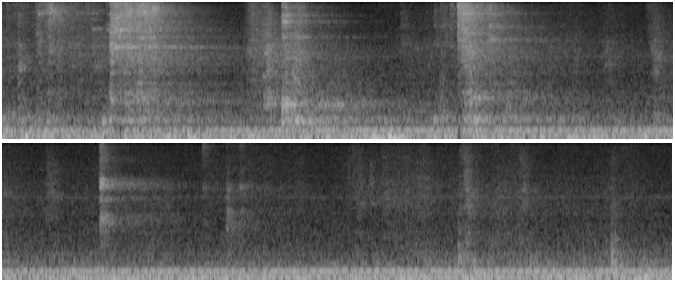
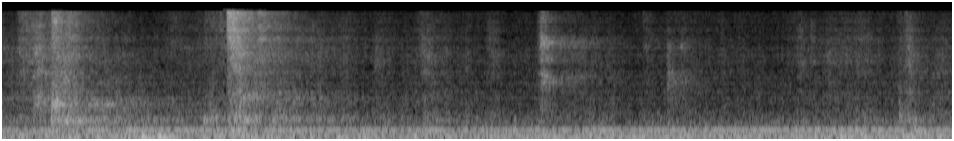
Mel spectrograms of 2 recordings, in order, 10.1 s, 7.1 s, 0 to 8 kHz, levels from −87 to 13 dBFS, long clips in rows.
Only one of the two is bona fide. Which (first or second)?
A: first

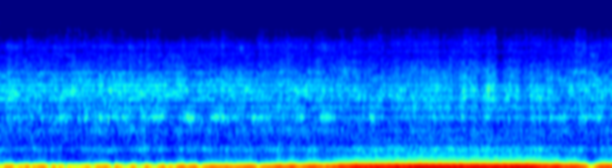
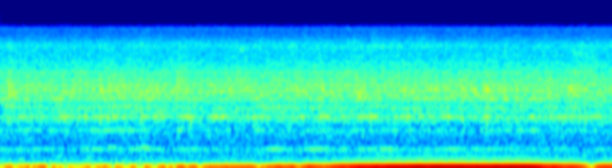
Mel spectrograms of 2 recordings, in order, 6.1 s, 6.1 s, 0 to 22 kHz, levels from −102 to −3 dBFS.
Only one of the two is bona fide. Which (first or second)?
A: second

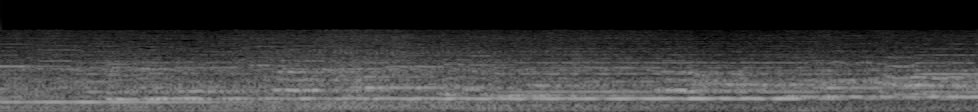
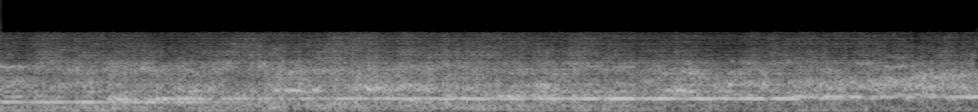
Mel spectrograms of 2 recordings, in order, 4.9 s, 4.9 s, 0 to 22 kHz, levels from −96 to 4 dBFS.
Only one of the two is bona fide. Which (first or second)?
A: first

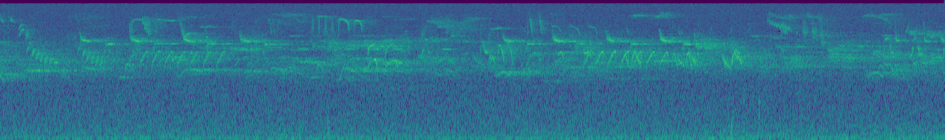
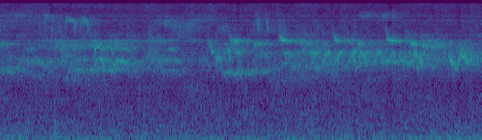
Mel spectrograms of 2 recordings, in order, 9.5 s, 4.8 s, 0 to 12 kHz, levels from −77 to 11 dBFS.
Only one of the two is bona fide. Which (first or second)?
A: first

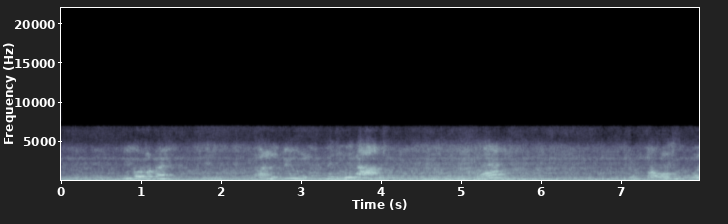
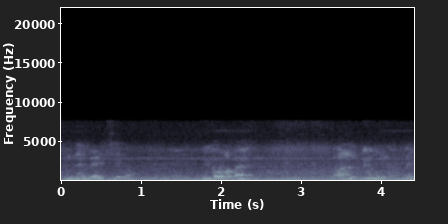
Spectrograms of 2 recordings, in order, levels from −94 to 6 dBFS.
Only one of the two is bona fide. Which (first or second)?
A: second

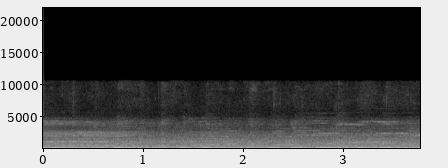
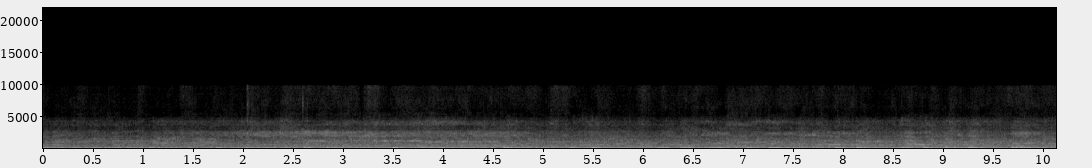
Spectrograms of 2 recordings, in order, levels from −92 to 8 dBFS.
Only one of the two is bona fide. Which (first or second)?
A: first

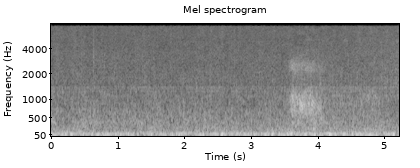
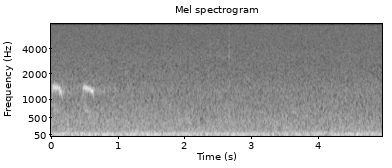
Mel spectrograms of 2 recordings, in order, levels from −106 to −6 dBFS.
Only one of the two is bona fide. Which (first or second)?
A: second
